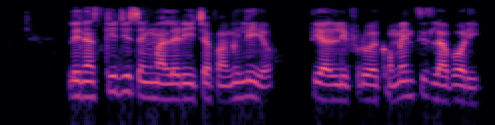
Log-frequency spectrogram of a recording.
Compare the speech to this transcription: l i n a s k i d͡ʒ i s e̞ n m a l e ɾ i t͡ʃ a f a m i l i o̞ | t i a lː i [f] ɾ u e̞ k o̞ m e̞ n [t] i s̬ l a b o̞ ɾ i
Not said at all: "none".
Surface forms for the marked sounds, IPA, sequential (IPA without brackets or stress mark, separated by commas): f, t͡s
